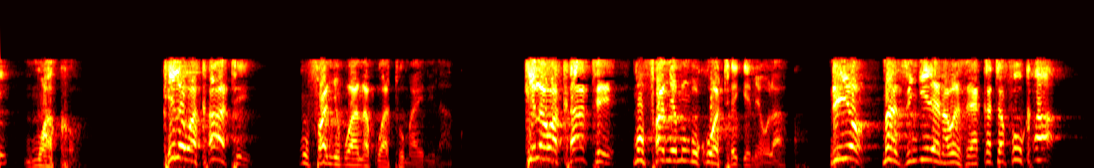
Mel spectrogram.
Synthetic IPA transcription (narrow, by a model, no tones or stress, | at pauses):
mwa̰kʰɔ̰ | kilɛwakʰati | mufaɲɛɓwanakuwa̰tuma̰ḭnḭla̰kɔ̥ | kilawakʰatimufaɲɛmuŋɡukuwatʰɛɠɛnɛ̰ɔ̰la̰kɔ̥ | ndijɔmaziŋɡiɾajanawɛzajakat͡ʃafukʰa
